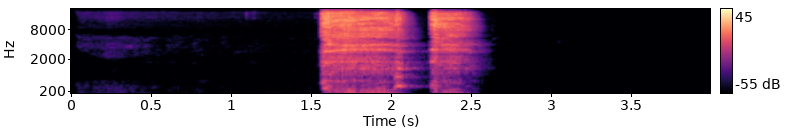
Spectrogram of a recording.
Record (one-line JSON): {"cough_length": "4.0 s", "cough_amplitude": 32768, "cough_signal_mean_std_ratio": 0.36, "survey_phase": "beta (2021-08-13 to 2022-03-07)", "age": "45-64", "gender": "Female", "wearing_mask": "No", "symptom_shortness_of_breath": true, "symptom_fatigue": true, "smoker_status": "Never smoked", "respiratory_condition_asthma": false, "respiratory_condition_other": true, "recruitment_source": "REACT", "submission_delay": "3 days", "covid_test_result": "Negative", "covid_test_method": "RT-qPCR", "influenza_a_test_result": "Negative", "influenza_b_test_result": "Negative"}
